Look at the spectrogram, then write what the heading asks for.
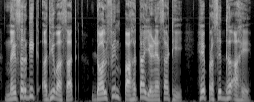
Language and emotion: Marathi, neutral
